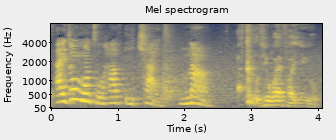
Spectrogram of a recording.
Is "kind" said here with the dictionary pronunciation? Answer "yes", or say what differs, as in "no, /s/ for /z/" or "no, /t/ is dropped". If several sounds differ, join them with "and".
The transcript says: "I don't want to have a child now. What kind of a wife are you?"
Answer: no, /d/ is dropped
